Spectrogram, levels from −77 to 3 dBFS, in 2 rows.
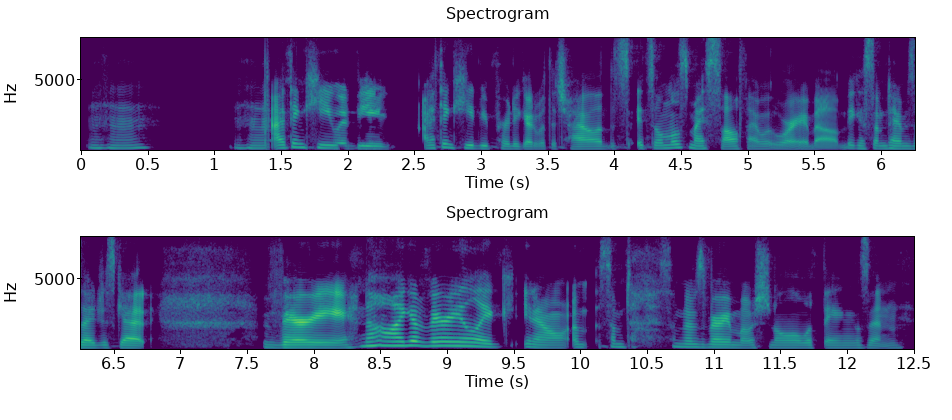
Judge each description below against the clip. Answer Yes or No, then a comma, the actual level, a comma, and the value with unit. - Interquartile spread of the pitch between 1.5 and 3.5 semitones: No, average, 3.9 semitones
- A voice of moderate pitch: Yes, medium, 180 Hz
